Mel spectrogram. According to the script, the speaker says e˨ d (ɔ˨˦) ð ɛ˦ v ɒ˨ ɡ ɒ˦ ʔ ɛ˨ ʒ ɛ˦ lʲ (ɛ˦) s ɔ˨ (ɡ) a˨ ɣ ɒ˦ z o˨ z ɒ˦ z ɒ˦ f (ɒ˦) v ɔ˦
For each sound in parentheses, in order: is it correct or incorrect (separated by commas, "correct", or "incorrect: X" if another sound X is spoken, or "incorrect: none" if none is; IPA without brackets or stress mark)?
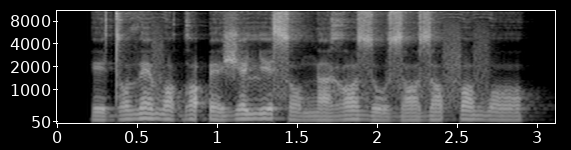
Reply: incorrect: ɔ˦, correct, incorrect: ŋ, correct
